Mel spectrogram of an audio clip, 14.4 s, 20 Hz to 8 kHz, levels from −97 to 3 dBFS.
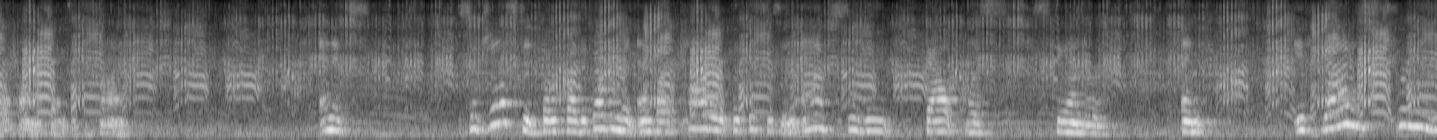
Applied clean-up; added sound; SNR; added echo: none; Gull, seagull; 12 dB; reverberation time 0.3 s.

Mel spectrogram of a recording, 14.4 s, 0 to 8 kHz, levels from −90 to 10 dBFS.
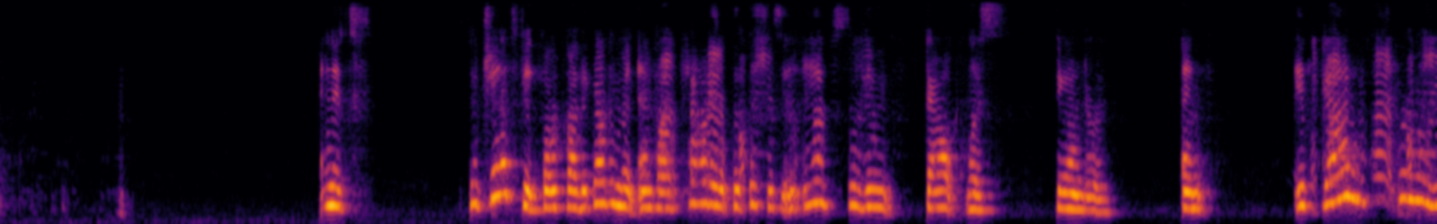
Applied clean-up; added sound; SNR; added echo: neural mask model DeepFilterNet 3.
